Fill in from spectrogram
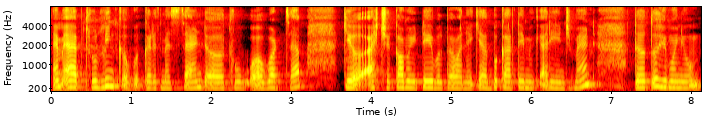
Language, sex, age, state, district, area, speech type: Kashmiri, other, 30-45, Jammu and Kashmir, Budgam, rural, spontaneous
